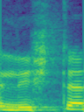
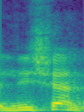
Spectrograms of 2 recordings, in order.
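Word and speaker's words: listen: ही सैड उसने कहा, लिसन टू me carefully, अब इसे लिस्टन नहीं पढ़ेंगे, यहाँ पर भी टी साइलेंट है, लिसन ऐसे पढ़ेंगे, लिसन टू मी केयरफुली।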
